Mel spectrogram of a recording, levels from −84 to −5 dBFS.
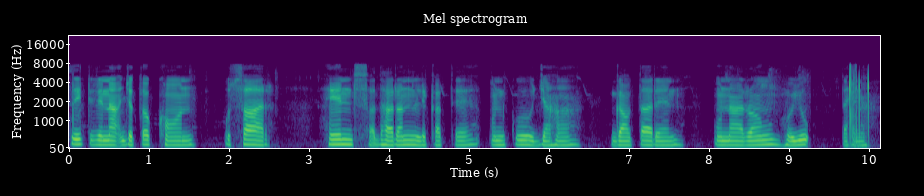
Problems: none marked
